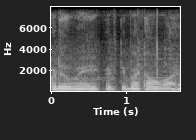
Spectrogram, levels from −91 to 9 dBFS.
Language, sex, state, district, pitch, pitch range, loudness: Hindi, male, Bihar, Darbhanga, 140 Hz, 135-145 Hz, -14 LUFS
